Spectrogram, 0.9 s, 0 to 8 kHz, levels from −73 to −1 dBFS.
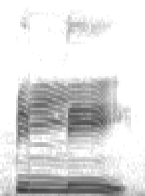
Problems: constant background noise, continuous background conversations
